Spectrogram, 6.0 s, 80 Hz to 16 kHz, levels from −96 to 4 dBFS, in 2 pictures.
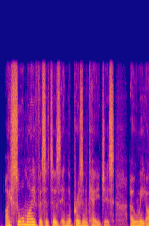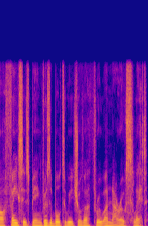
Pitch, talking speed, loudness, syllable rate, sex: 130 Hz, 200 wpm, -16 LUFS, 5.5 syllables/s, male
